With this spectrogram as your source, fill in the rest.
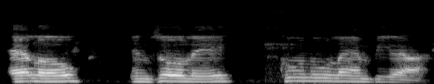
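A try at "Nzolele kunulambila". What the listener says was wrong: Remember, the N is there for your nasal. You don't read it.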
